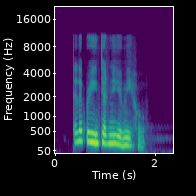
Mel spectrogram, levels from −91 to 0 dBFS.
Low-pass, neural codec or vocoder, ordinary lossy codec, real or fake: 10.8 kHz; codec, 16 kHz in and 24 kHz out, 0.4 kbps, LongCat-Audio-Codec, four codebook decoder; none; fake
